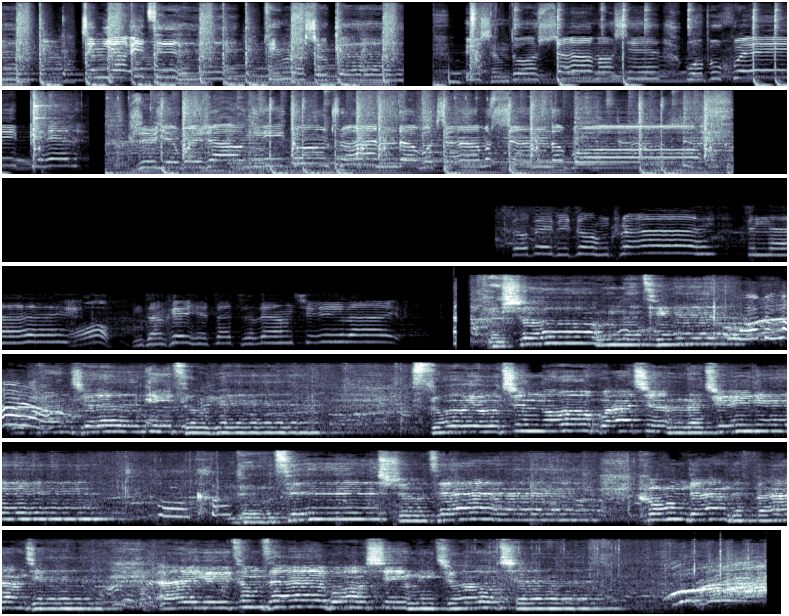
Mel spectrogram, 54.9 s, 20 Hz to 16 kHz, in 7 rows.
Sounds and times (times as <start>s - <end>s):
Male singing: 0.0s - 15.2s, 20.7s - 34.7s, 35.5s - 53.4s
Music: 0.0s - 15.2s.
